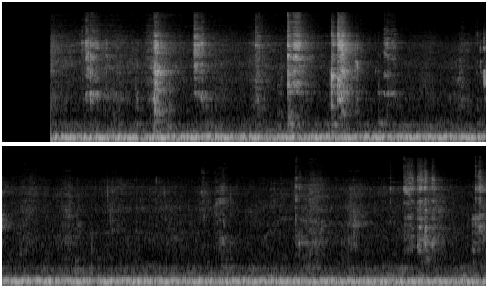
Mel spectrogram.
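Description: Boti pepper fry mixed in a pan, with repeated metallic clinks and scrapes of a spoon against the pan over a steady low kitchen hum, close and moderately loud.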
